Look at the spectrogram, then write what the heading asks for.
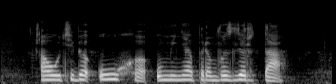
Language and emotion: Russian, angry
